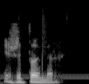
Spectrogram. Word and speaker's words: Zhytomyr: It's pronounced Zhytomyr.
